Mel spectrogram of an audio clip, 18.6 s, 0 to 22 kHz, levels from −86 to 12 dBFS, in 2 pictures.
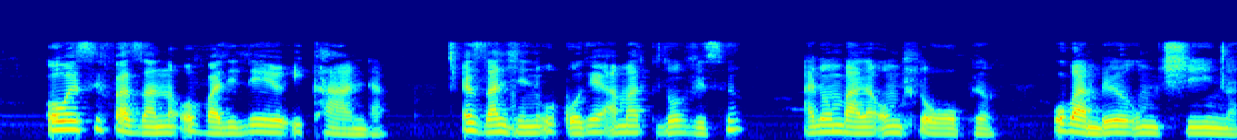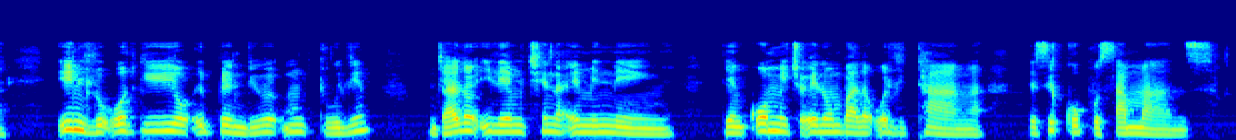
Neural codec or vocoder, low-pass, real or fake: none; 7.2 kHz; real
